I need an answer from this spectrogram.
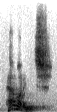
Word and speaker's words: hemorrhage: So hemorrhage has three syllables. H man rich have man rich clear and it is a tricy word and with your closed eyes you will give the accent on the first syllable.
